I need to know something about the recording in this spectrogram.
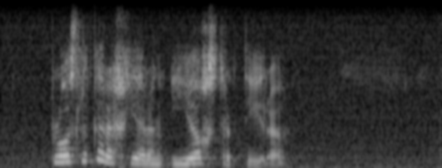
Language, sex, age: Afrikaans, female, 19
